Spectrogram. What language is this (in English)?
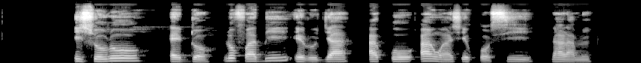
Yoruba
